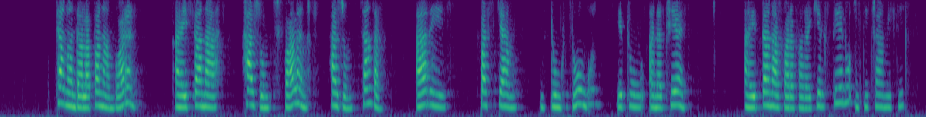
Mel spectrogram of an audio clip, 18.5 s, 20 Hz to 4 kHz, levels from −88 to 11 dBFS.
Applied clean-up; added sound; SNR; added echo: neural mask model DeepFilterNet 3.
